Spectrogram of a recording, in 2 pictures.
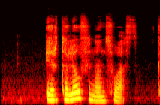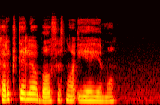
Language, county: Lithuanian, Alytus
